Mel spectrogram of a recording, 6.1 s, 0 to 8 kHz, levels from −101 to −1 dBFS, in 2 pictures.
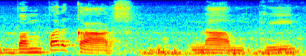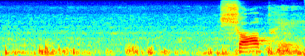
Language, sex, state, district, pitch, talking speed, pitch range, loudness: Hindi, male, Madhya Pradesh, Dhar, 120 Hz, 60 wpm, 115-140 Hz, -18 LUFS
